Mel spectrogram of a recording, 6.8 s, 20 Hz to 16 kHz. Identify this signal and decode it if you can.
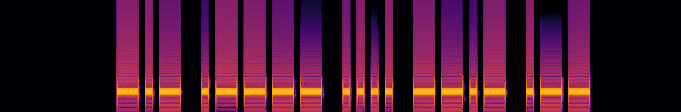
Morse code, heard as a keyed tone, about 17 wpm, 700 Hz. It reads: K1HQW
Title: USA Call Signs - 4x Character Spacing - 17wpm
